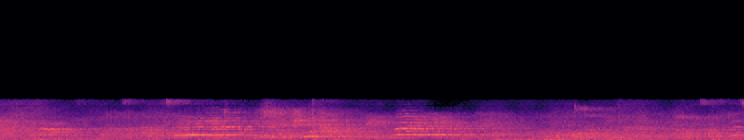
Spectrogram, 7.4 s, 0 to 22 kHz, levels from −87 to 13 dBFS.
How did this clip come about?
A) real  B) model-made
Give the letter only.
B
